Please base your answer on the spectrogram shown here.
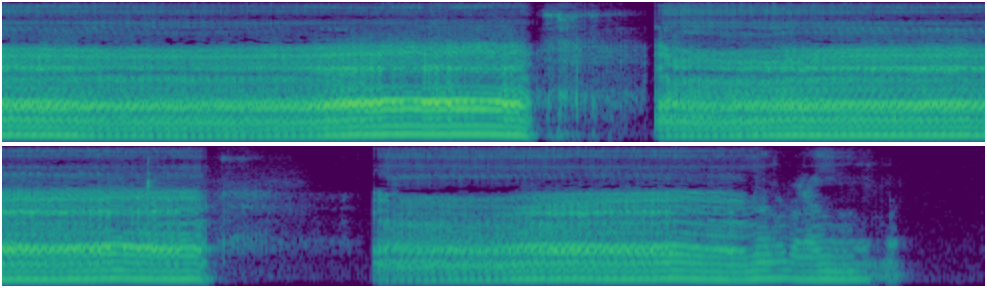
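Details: Dexter, a miniature pinscher kept indoors as a pet, growls in three long, steady rumbling bouts of two to three seconds each, separated by short pauses, with the growl wavering and rising toward the end of each bout.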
